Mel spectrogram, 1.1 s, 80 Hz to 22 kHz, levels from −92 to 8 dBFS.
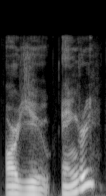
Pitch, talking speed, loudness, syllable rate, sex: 135 Hz, 170 wpm, -15 LUFS, 5.9 syllables/s, male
